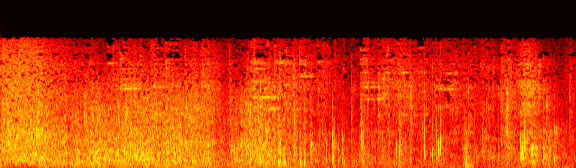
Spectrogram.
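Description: A grenade goes off after its pin is pulled, with a loud, roaring blast that rumbles for a few seconds, then breaks into scattered clattering and crackling debris that fades unevenly.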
